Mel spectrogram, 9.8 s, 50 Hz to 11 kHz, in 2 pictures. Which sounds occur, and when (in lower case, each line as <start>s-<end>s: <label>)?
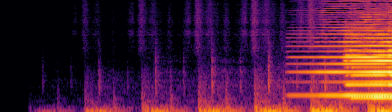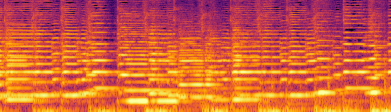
0.3s-9.7s: music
